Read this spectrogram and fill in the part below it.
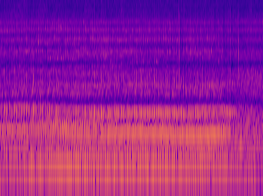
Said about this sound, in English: Notice the similarity between this growl and this growl, which belongs not to a leopard or a member of the cat family at all, but to the Indian elephant. Here it is again.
